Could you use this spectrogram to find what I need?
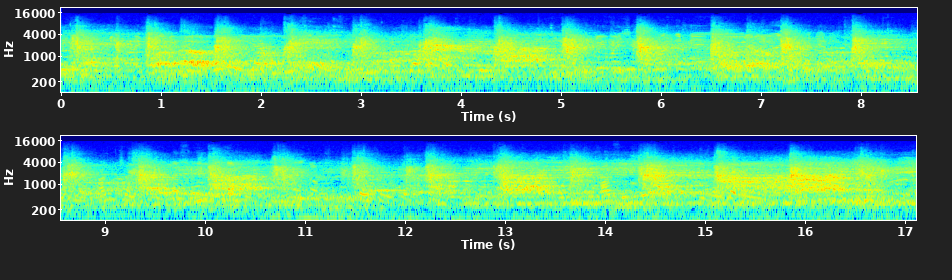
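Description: A crowd of men and women sings together.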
